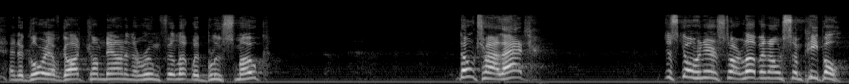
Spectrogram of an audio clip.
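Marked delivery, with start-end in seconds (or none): none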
